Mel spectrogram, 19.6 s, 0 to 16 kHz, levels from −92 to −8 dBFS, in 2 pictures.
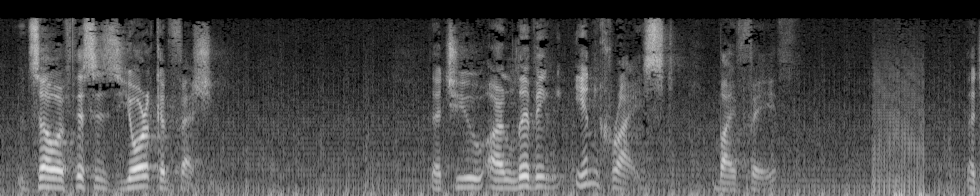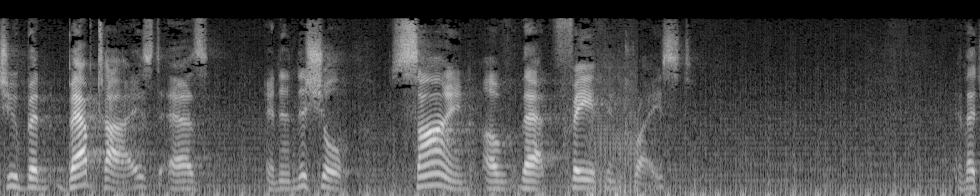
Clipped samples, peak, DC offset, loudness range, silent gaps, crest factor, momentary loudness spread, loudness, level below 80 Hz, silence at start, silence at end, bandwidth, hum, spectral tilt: under 0.1%; -2 dBFS; 0.1%; 9 LU; none; 28 dB; 25 LU; -26 LUFS; -48 dBFS; 0 s; 0 s; 11.5 kHz; none; -2 dB/octave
